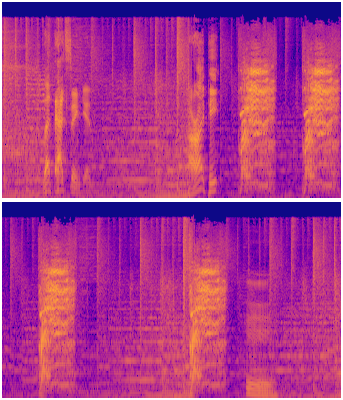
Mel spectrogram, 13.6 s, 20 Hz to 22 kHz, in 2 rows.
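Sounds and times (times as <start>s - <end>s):
low music-like background: 0.0s - 13.5s
speech: 0.8s - 1.9s, 3.7s - 6.6s, 11.6s - 12.3s
pig oinking: 4.7s - 6.8s, 7.5s - 8.3s, 10.5s - 11.4s.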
